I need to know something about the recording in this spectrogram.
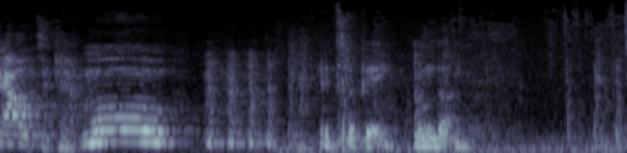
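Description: A young woman talks playfully close by.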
